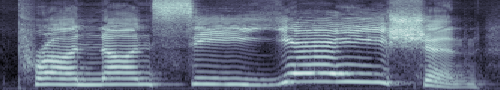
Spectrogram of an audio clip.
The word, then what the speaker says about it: pronunciation: Well, that yay is in this word. There are 5 syllables, and the 4th syllable is stressed. Pronunciation.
